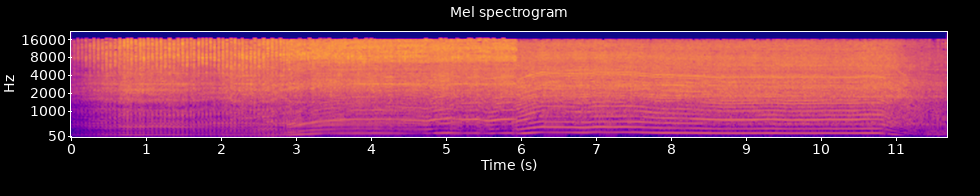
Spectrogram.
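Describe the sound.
Chainsaw cutting poplar wood blocks in a chair-making woodworking studio. The loud engine idles low at first, then revs up into a steady, high, buzzing whine under load for several seconds before dropping off at the end.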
